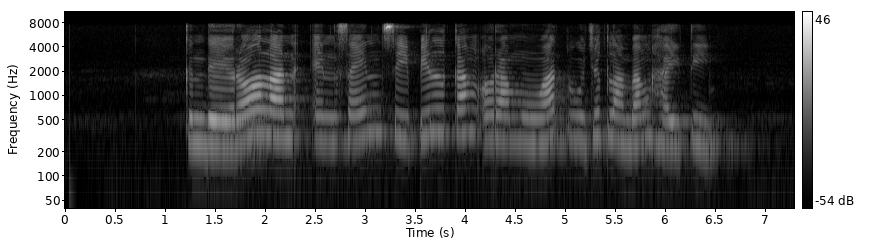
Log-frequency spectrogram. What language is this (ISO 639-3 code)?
jav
